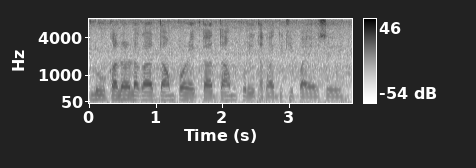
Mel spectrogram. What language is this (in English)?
Naga Pidgin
